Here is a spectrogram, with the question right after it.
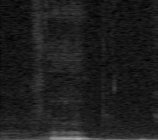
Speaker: so you you hear my doggy she's snoring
